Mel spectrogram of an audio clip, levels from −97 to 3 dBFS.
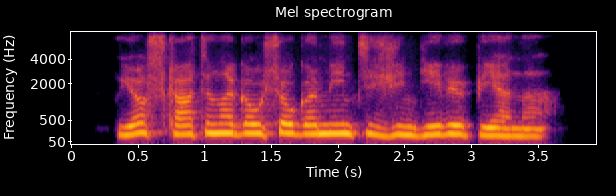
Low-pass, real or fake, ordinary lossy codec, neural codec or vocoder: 7.2 kHz; fake; Opus, 16 kbps; codec, 16 kHz, 4 kbps, X-Codec, WavLM features, trained on Multilingual LibriSpeech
